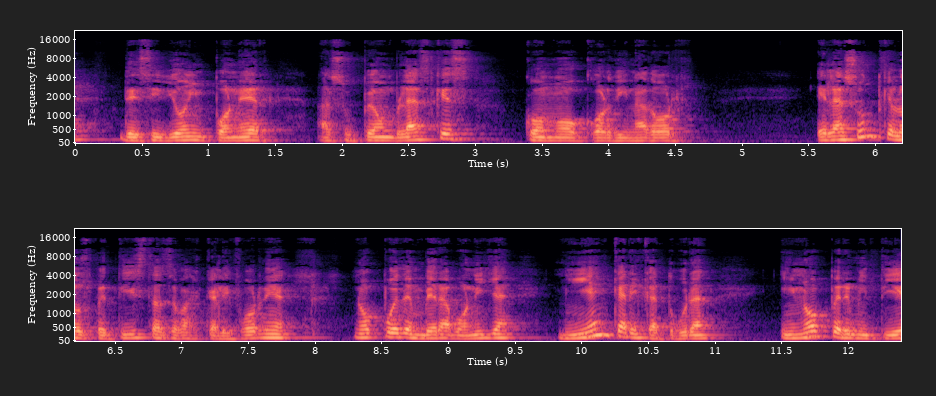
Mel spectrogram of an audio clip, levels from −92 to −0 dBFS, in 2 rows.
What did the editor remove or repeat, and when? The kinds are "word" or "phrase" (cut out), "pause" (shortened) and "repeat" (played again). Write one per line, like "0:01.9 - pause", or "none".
0:06.0 - word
